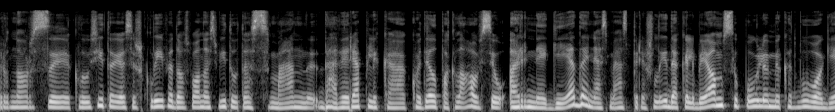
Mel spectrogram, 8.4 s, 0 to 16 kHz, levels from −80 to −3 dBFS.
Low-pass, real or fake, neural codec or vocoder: 10.8 kHz; real; none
